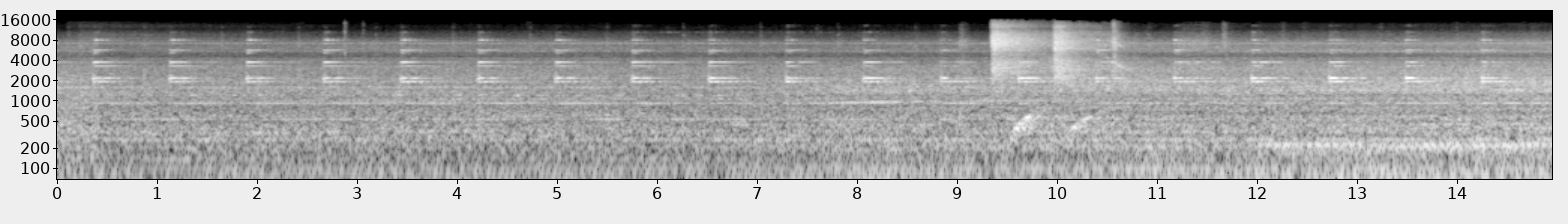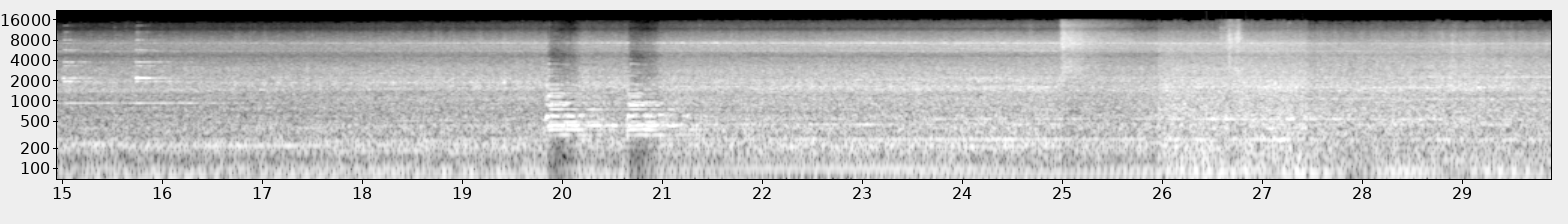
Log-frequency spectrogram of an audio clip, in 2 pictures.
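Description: Amtrak diesel locomotives approaching and passing. A bell rings steadily about twice a second through the first half, a short horn blast sounds about two-thirds of the way in, and the deep engine rumble grows until the locomotive passes near the end.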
